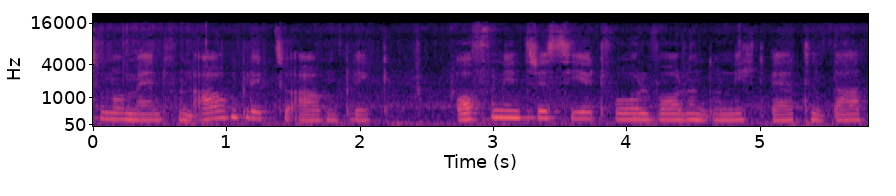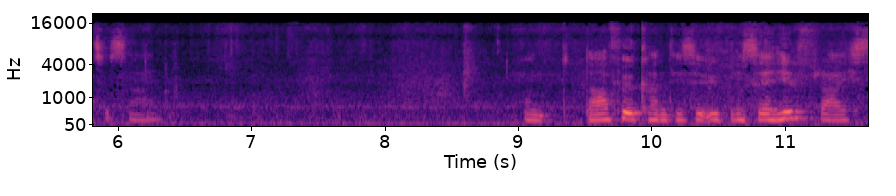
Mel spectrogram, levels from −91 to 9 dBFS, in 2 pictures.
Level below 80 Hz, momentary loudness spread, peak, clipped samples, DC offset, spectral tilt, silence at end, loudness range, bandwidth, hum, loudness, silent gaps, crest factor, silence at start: -62 dBFS; 19 LU; -16 dBFS; under 0.1%; under 0.1%; -4 dB/octave; 0 s; 9 LU; 16 kHz; none; -36 LUFS; none; 20 dB; 0 s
